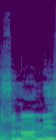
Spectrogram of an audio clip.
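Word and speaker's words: tsunami: अच्छे से याद करिएगा टी पहले होता है टी साइलेंट होता है इसमें और एस यू एन ए एम आई एस सुनामी ठीक है ओशन में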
